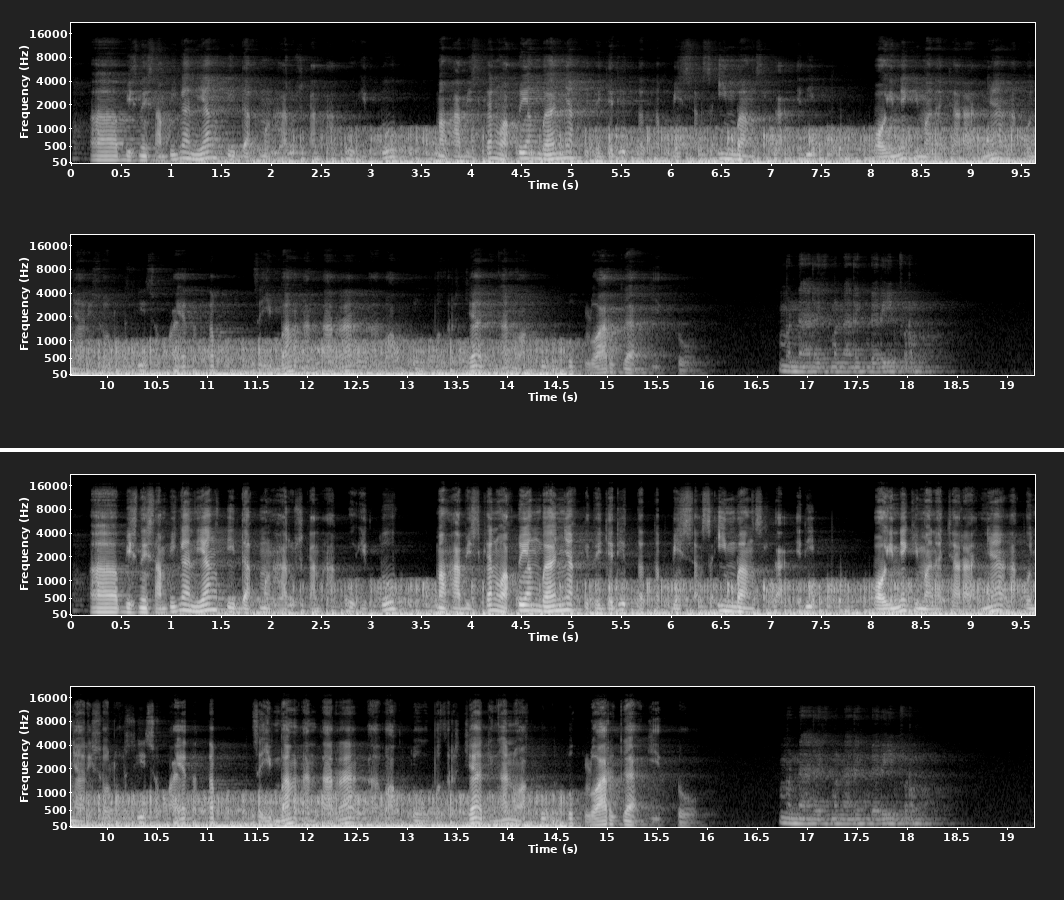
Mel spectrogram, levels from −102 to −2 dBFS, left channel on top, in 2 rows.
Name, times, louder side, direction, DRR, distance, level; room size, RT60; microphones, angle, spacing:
voice 1, 0.2-3.3 3.6-5.6 6.0-7.4 8.0-10.8 11.5-13.3 13.6-15.9, right 7 dB, 90° right, 17 dB, 0.3 m, -30 dB
sound 1, 0.8-14.6, right 1 dB, 35° right, 0.6 m, -26 dB
voice 2, 16.7-18.1, right 2 dB, 80° left, -1 dB, 2.0 m, -44 dB
15.5 x 10.5 x 2.7 m, 1.1 s
head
